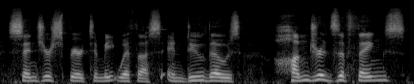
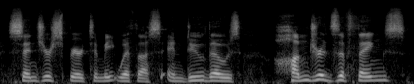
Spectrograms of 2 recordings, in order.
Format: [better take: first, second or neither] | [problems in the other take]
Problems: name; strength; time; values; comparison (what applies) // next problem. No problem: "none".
neither | none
